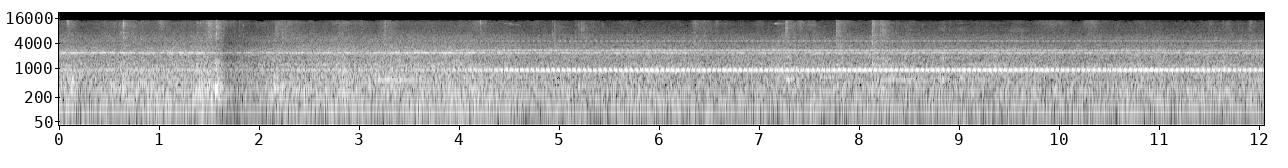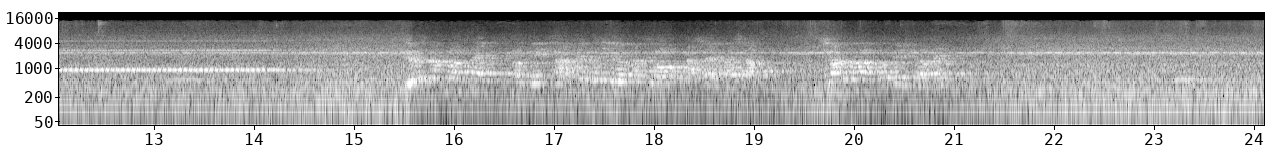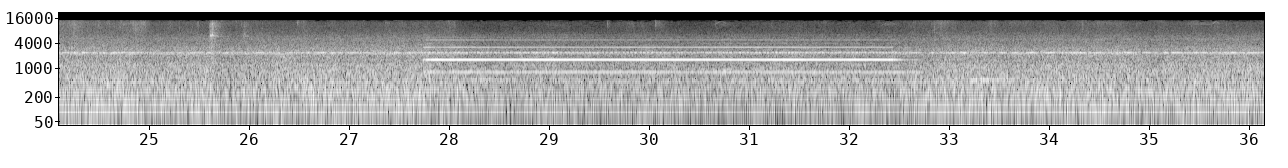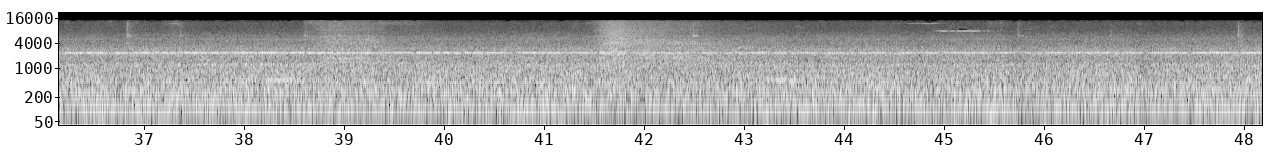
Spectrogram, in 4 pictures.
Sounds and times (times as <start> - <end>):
Train: 0.0 - 48.1
Speech: 15.5 - 21.3
Outside, urban or manmade: 20.4 - 48.1.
